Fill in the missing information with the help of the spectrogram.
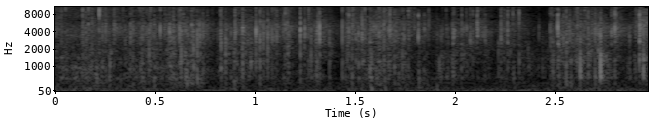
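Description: A medium white paper envelope or paper packet with purple trim, thin and apparently empty, is held in both hands while fingertips handle and crinkle it. A steady run of dry, bright crinkling and small crackles continues throughout, with almost no low end.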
